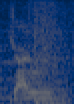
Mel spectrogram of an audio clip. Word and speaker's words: gyro: Gyro is the way to pronounce it.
